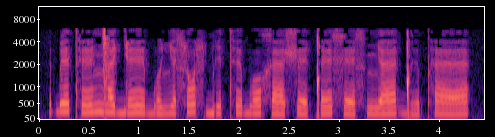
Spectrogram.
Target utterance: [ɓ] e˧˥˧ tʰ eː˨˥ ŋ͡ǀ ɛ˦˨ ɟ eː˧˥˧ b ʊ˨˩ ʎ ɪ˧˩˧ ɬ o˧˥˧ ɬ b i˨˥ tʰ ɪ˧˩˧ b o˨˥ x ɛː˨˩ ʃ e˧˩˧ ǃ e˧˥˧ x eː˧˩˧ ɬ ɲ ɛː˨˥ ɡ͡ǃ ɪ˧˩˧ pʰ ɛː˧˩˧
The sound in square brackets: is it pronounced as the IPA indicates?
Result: yes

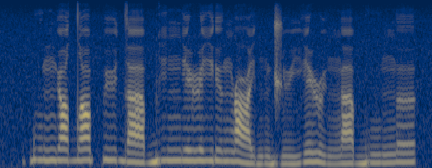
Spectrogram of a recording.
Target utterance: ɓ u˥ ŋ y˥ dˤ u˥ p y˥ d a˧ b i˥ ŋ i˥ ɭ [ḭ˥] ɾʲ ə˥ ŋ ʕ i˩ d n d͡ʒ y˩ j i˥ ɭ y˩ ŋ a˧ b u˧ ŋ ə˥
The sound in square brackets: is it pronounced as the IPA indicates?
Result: no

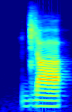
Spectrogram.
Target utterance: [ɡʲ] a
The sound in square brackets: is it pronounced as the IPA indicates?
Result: no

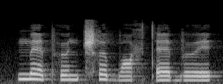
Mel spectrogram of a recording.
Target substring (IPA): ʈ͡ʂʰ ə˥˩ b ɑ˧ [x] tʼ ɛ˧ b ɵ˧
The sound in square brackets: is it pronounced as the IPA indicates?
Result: yes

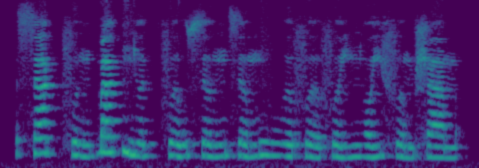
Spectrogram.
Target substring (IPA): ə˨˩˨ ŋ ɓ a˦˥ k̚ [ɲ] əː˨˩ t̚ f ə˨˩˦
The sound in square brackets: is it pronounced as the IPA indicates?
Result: yes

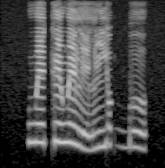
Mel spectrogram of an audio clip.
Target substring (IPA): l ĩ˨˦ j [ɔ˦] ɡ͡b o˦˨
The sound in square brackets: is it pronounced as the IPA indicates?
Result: yes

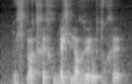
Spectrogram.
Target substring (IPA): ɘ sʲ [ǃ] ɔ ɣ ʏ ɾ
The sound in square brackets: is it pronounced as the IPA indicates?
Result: no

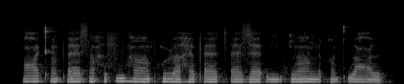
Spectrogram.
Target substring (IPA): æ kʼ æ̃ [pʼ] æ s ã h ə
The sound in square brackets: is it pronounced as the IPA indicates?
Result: yes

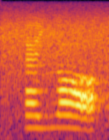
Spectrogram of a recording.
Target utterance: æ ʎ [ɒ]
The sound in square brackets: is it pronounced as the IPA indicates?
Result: yes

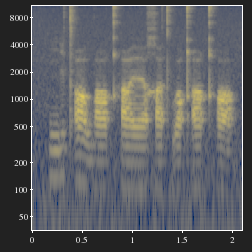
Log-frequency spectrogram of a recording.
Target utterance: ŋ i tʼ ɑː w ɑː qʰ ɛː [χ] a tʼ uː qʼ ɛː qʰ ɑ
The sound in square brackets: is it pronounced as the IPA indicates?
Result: yes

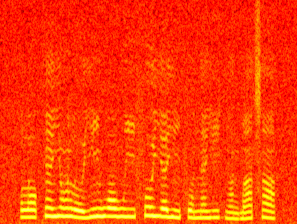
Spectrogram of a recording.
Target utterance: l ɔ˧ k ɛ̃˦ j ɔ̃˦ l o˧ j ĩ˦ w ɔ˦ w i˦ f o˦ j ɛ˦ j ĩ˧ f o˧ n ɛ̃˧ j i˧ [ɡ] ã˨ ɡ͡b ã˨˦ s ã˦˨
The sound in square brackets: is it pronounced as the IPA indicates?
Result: yes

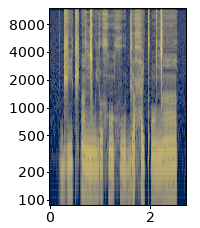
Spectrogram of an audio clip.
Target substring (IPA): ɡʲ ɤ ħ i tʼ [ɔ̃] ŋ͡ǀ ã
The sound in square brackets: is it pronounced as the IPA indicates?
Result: yes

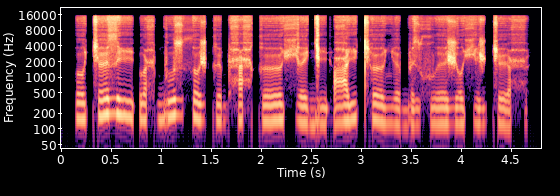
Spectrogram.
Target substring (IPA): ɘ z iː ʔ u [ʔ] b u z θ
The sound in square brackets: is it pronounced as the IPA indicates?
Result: no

